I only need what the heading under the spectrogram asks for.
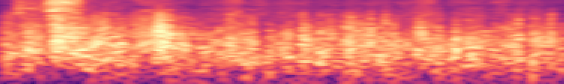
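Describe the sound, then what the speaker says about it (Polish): Strong wind buffeting the microphone during a winter gravel bike ride across open fields, a steady loud roar with gusty rumble throughout. "Bo pod ten wiatr to miejscami naprawdę ciężko."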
